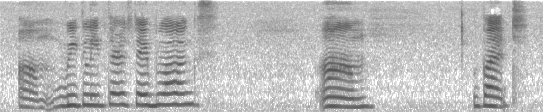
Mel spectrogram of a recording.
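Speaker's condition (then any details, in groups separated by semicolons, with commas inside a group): Cerebral palsy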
